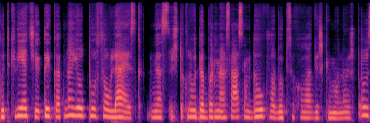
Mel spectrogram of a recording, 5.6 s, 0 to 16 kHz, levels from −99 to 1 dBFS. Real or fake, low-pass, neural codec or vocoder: fake; 14.4 kHz; codec, 44.1 kHz, 2.6 kbps, DAC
